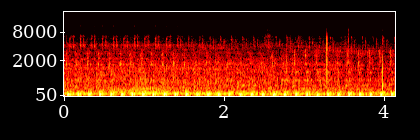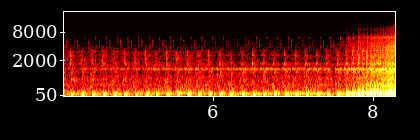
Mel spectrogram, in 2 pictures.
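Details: 2004 Suzuki Shogun 125R, clutch plates, clutch housing, cam chain and its rubber replaced a year earlier: even low thumping at idle, about 220 a minute, then a rev, with an unexplained noise behind it; engine noise, cause unknown.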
